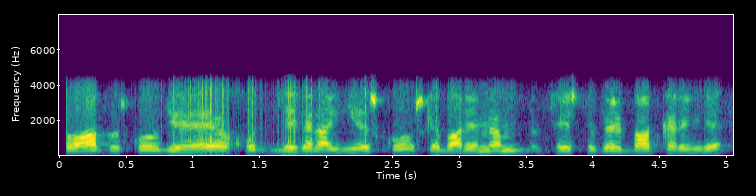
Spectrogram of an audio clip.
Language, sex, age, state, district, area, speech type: Urdu, male, 45-60, Delhi, Central Delhi, urban, conversation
